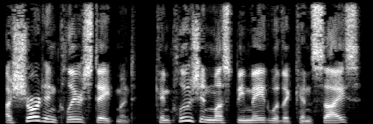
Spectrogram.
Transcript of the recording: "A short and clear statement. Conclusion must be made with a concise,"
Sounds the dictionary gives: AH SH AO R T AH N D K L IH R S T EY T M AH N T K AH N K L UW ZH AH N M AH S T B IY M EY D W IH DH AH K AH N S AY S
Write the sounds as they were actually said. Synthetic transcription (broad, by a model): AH SH AO R T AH N K L IH R S T EY T M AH N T K AH N K L UW ZH AH N M AH S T B IY M EY D W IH DH AH K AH N S AY S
